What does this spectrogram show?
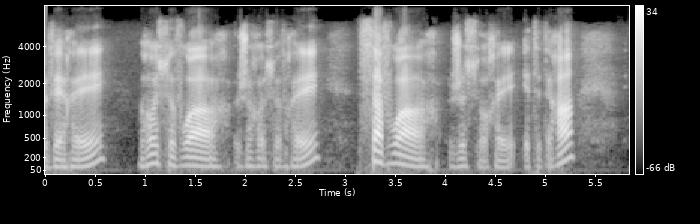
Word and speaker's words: saurai: je saurai et cetera ici la prononciation doit être bien précise pour différencier je saurai du verbe savoir et je serai ou je serai simplement si on parle vite du verbe être alors autre mode c'est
